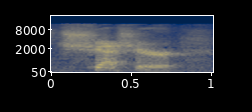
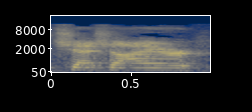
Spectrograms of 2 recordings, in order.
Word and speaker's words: Cheshire: are fighting and yes I know the proper pronunciation is chesher but it's just I've been saying it for years is Cheshire so I'm kind of stuck with it her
